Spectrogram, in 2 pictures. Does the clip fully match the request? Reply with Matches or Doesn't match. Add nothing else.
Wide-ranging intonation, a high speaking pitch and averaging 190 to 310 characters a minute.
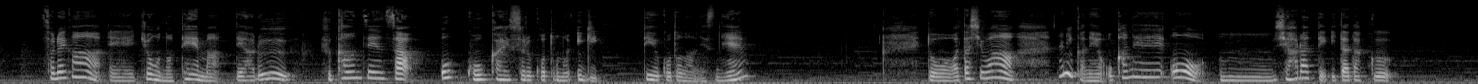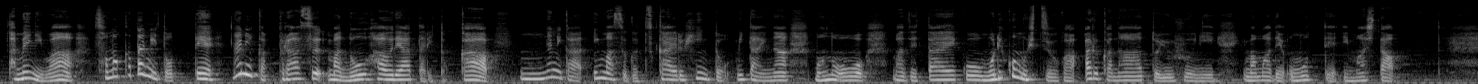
Matches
